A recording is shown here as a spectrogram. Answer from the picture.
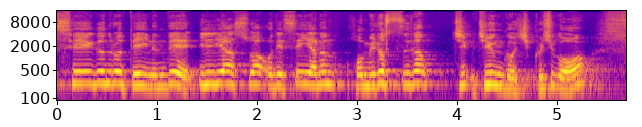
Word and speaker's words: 일리아스: 때때로 일리아드라 그러는데 일리아드는 영어식 발음이 일리아드고 실제는 일리아스라고 불려지는 겁니다.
